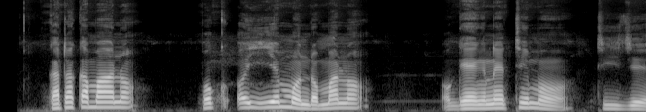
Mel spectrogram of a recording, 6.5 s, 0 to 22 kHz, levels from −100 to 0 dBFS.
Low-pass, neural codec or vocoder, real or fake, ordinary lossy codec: none; none; real; none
